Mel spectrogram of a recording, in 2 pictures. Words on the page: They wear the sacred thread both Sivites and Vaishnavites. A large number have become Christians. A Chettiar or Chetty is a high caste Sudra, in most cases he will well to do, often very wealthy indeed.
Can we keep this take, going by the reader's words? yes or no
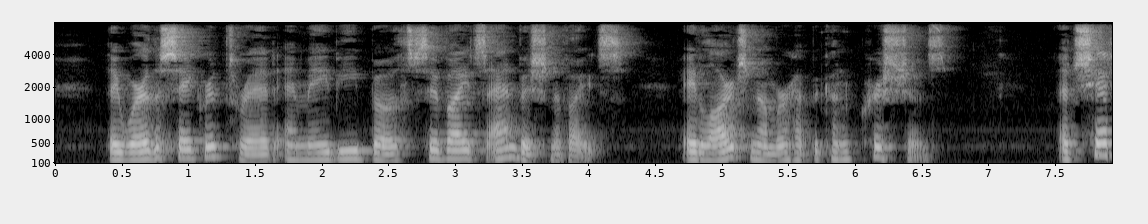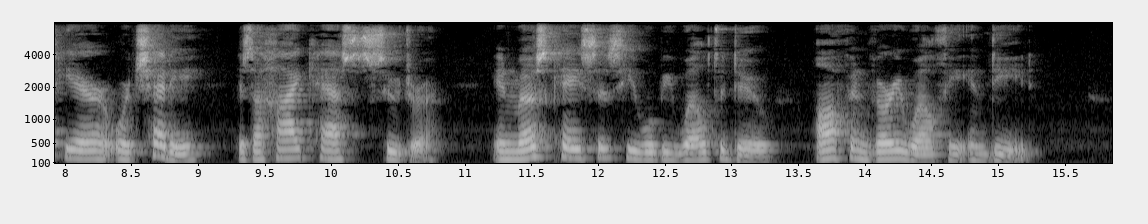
no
